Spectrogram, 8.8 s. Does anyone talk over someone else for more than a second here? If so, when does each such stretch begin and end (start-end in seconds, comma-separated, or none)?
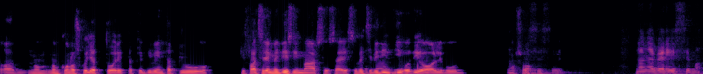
none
